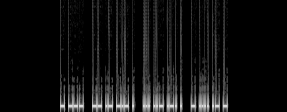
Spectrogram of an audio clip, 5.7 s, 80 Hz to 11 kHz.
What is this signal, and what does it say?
Morse code, heard as a keyed tone, about 44 wpm, 700 Hz. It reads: TO MAKE SURE THAT
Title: Sets of 4 Words 45wpm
